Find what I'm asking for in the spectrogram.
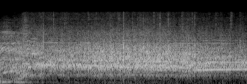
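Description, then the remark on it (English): A large crowd at a basketball watch party in a hall claps and cheers loudly and without a break, a dense roar of applause for the whole moment. “When the Illini fought back to tie, things revived in the hall, as if the crowd was trying to yell through the monitors all the way to St.”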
